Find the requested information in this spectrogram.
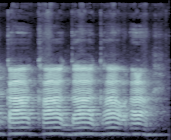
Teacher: का वर्ग का उच्चारण होता है कंठ से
